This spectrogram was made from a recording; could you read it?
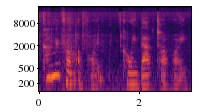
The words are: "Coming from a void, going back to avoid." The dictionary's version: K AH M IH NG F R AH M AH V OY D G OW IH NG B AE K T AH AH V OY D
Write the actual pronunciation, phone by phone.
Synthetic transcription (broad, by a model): K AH M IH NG F R AH M AH F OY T G OW IH NG B AE K T AH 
